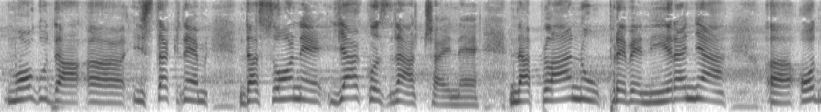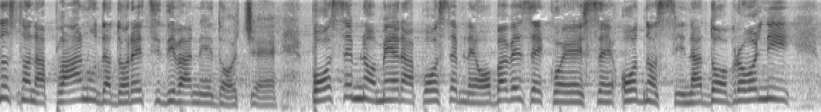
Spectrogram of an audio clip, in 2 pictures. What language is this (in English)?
Serbian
